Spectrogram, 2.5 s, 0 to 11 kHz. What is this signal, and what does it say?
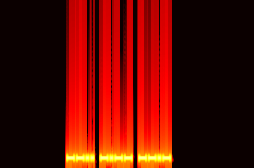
Morse code, heard as a keyed tone, about 51 wpm, 700 Hz. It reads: ZYQ
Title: USA Call Sign Postfixes - 3 Letters 50wpm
